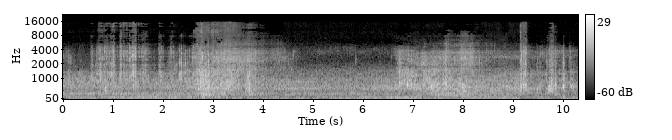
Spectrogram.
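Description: Lures rattle in a plastic tackle box.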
